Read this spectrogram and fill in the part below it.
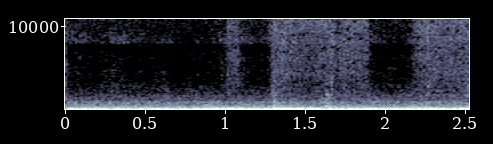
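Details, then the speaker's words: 2022 Ford Bronco four-door Badlands with MIC hard top, after fixing popping caused by a plastic pin rubbing in a bracket hole overhead; driving over a manhole cover, only low road rumble and dull thump, no roof clacking. "so you're hearing what i'm hitting in the road the the manhole covers but you're not hearing this remember a few minutes ago it was this little smallest bunk would make this clack clack clack"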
